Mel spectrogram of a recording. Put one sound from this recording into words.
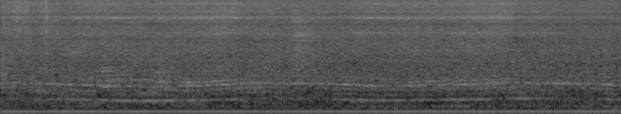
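A motorized window blind whirs steadily as it moves.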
